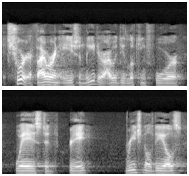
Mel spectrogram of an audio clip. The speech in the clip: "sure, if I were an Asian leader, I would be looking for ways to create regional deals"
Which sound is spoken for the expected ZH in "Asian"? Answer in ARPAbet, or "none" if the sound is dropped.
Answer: ZH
